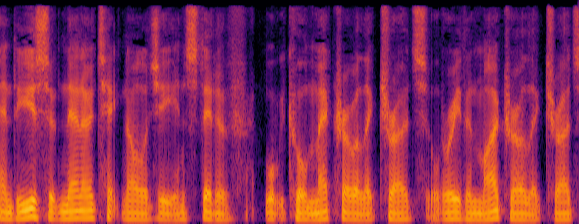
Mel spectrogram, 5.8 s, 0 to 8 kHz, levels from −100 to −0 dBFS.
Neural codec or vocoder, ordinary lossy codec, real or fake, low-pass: codec, 16 kHz, 2 kbps, FunCodec, trained on Chinese and English, 25 frames a second; MP3, 48 kbps; fake; 7.2 kHz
